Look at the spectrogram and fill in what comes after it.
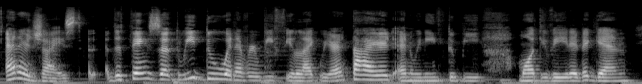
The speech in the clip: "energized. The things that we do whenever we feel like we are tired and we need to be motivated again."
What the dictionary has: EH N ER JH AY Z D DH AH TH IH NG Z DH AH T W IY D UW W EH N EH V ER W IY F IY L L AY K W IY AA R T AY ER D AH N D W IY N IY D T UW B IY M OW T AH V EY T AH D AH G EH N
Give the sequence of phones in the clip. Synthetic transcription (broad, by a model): EH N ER JH AY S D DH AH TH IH NG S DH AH T W IY D UW W EH N EH V ER W IY F IY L L AY K W IY AA R T AY ER D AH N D W IY N IY D T UW B IY M OW T AH V EY T AH D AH G EH N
